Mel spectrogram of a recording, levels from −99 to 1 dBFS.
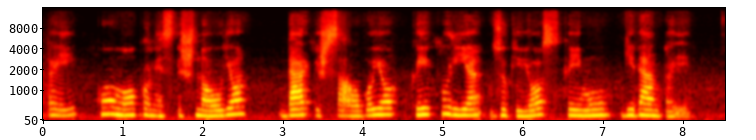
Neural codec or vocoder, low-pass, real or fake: codec, 44.1 kHz, 2.6 kbps, SNAC; 14.4 kHz; fake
